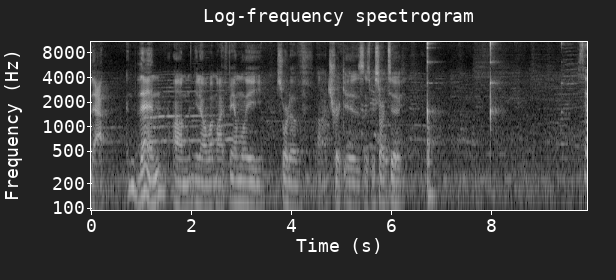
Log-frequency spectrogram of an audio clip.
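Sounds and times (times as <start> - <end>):
speech: 0.0 - 7.0
faint room hum: 0.0 - 9.9
fingertip flicking a wine glass: 6.7 - 7.1, 8.0 - 8.3.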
